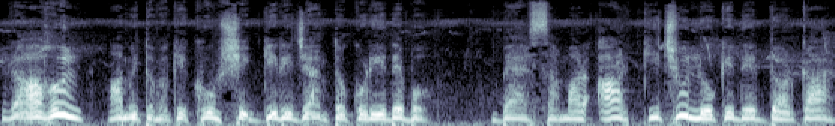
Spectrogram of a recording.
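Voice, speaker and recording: A woman's voice: fairly high pitch, normal speed, creaky, darkish tone, breathy edge, no echo, exaggerated voice. A woman voicing a cruel female witch in a cartoon, cackling and menacing. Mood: tender. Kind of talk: cartoon voice acting.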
